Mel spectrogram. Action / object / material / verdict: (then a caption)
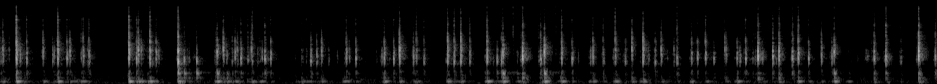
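tap / mechanical keyboard with plastic keycaps / plastic / none. Fingertips type steadily on a white 60% RK61 mechanical keyboard with plastic keycaps and lubed red switches. The keystrokes come in quick, clustered bursts with brief pauses, each a short, dry clack centered in the midrange with a bright edge. Every hit dies away almost instantly.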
